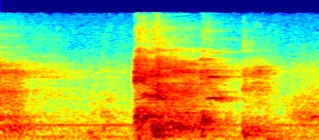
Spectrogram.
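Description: A person coughing: a short cough at the start and a stronger, longer cough about a second in.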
